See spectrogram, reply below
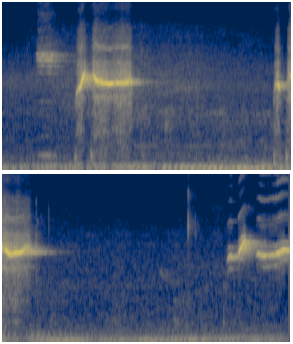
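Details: Pet parrot giving three separate high whistles, each a brief bright onset easing into a level, sustained tone about every three seconds, over a soft low background hum.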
